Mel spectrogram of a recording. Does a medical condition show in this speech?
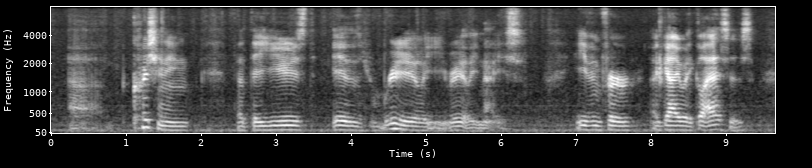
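Yes: cerebral palsy; affects gait and walking.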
